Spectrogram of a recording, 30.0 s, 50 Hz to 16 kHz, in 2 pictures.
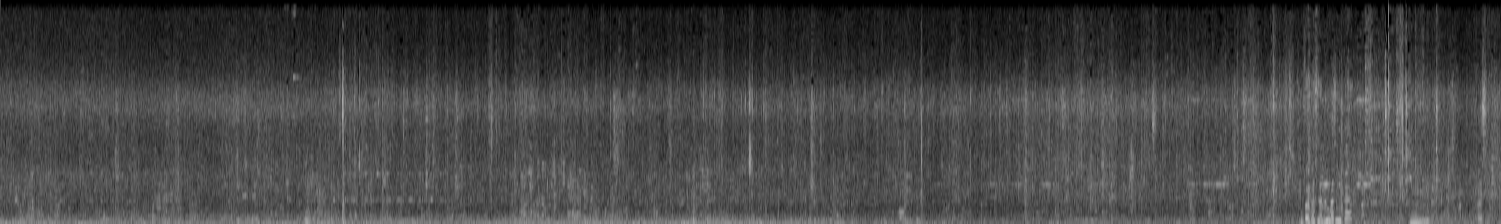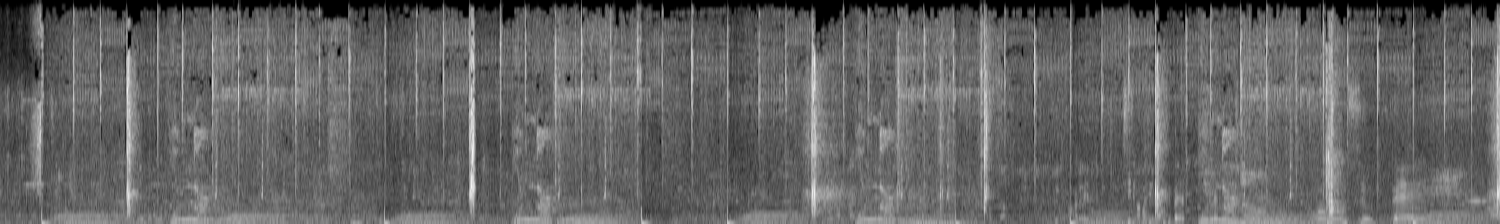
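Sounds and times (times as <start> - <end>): low rumbling background noise: 0.0 - 30.0
indistinct voices: 13.1 - 30.0
steady hum: 15.4 - 25.1.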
